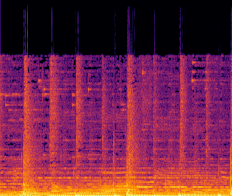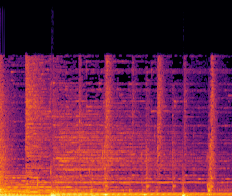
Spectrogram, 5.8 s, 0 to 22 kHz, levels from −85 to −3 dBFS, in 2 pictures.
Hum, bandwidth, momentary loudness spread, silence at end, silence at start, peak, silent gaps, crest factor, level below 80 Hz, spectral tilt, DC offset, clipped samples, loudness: none; 16.5 kHz; 8 LU; 0 s; 0 s; 0 dBFS; none; 10 dB; -20 dBFS; -6 dB/octave; 2%; 0.6%; -12 LUFS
